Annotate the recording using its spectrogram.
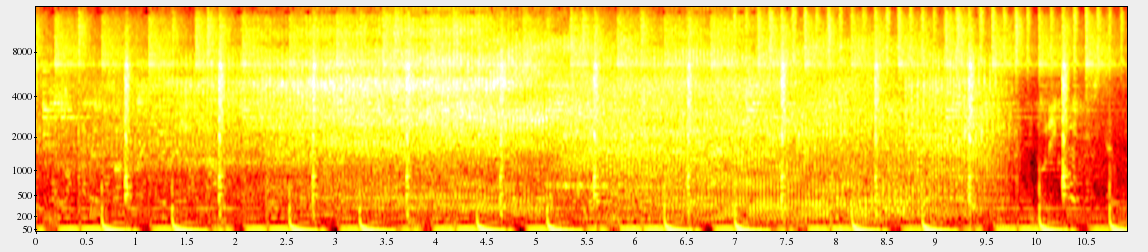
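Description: A vintage tricyclecar's engine running hard as the car passes, rising to its loudest midway and fading near the end, over a backing track with a steady bass beat.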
